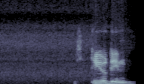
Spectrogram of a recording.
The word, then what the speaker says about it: student: Student. Student. You see, you don't pronounce the T.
